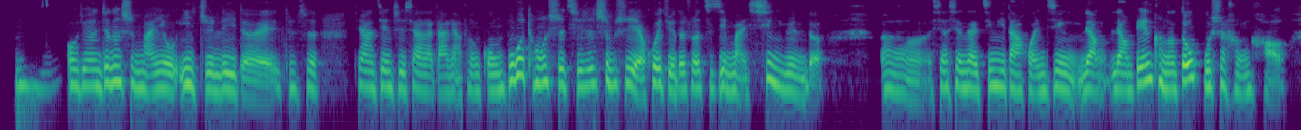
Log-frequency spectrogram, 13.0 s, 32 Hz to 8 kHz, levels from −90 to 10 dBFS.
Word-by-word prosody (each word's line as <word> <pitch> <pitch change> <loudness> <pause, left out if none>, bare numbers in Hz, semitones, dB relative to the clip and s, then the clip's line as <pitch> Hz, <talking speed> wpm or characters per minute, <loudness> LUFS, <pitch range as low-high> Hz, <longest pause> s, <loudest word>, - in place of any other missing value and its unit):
嗯， 210 0 -4 0.4
我 215 - 0
觉 210 +1 -2
得 210 - -1
你 - - 0
真 230 0 +3
的 240 0 +4
是 235 -1 -6
蛮 185 -2 -1
有 180 -2 +3
意 220 - +4
志 180 0 -2
力 170 +1 +2
的 - - -1
诶， 125 +6 -1
就 185 - -9
是 185 -1 -5 0.4
这 220 - -6
样 195 -2 -2
坚 195 +1 -2
持 185 0 -3
下 180 0 -3
来 165 -1 -4
打 160 +1 -6
2 170 - -7
份 170 -3 -7
工。 170 +2 -1
不 255 - +4
过 335 - +8
同 230 -4 +1
时 230 -3 -1
其 200 -1 -3
实 215 +2 0
是 225 +4 -1
不 215 - -2
是 225 +1 -2
也 - - +5
会 230 -2 +3
觉 180 -4 0
得 180 +2 +2
说 185 +1 +1
自 185 -1 -10
己 195 +3 0
蛮 175 - -2
幸 245 -9 0
运 165 -5 -2
的？ 325 +2 -2 0.5
呃， 165 -10 -7
像 195 -2 -3
现 195 -1 -1
在 190 -2 +2
经 205 +4 -2
济 200 - 0
大 170 - 0
环 165 0 -3
境， 180 0 -2
2 185 -3 +1
2 175 -1 +1
边 235 +8 +5
可 260 - +1
能 180 -1 +1
都 255 +8 +10
不 275 -9 0
是 200 +3 -4
很 170 -4 -7
好， - - -5
190 Hz, 290 characters per minute, -23 LUFS, 175-215 Hz, 0.5 s, 都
